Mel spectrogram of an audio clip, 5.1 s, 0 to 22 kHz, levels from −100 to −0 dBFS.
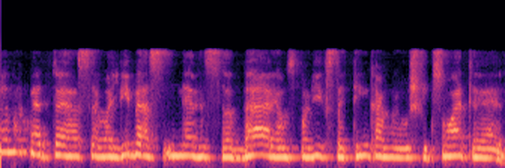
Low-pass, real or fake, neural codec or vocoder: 7.2 kHz; fake; codec, 24 kHz, 3 kbps, HILCodec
